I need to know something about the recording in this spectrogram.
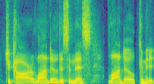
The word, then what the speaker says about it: Londo: Pronounced Londo.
